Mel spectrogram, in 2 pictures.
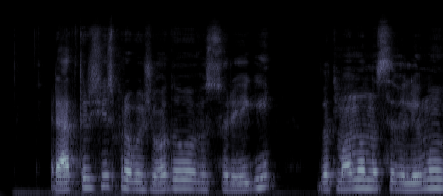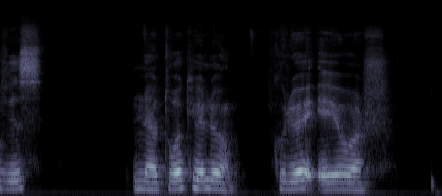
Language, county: Lithuanian, Vilnius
